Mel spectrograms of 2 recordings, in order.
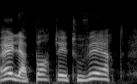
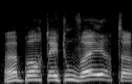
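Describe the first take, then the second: First: Higher-pitched acted call; arriving henchman. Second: Put-on slow, higher-pitched German-accented call. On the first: Game master voicing people arriving, acted high-pitched call. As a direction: call out in an approaching guard's voice. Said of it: "des voix. Il y a des gens qui arrivent". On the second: Game master voicing an approaching stranger, German accent. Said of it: "t'entends une voix comme allemande".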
